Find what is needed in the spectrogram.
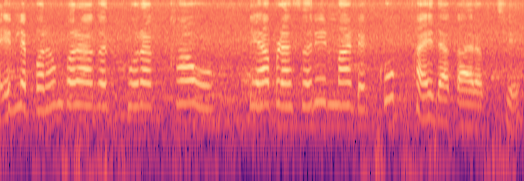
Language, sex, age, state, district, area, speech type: Gujarati, female, 45-60, Gujarat, Junagadh, rural, spontaneous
